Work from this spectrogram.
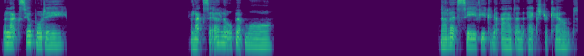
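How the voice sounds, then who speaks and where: An instructor leading a guided breathing meditation, speaking calmly in short, unhurried phrases. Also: medium pitch.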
